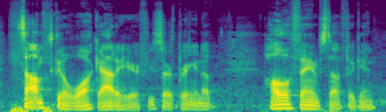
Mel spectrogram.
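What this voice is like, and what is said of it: Raspy voice. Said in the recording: “my raspy voice all day”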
